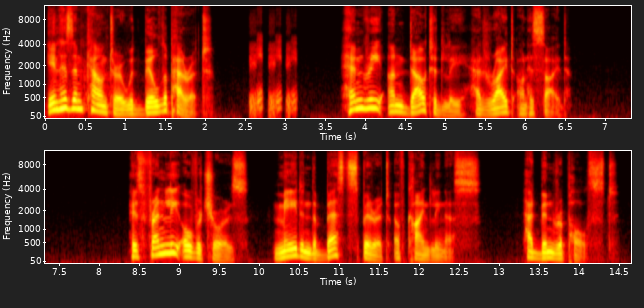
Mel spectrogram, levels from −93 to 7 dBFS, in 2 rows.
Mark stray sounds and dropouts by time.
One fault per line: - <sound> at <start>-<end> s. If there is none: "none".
- laugh at 2.6-3.2 s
